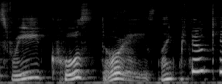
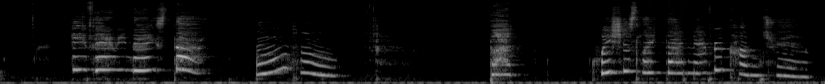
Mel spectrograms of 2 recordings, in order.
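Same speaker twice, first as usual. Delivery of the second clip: high cricket voice; high cricket asking the kids; Jiminy Cricket; 12 semitones higher, 4 dB quieter than usual. Acted. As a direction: wonder aloud as the tiny cricket. Cricket narrator comments.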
